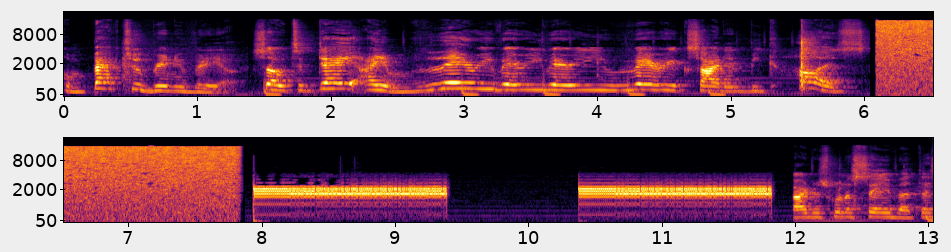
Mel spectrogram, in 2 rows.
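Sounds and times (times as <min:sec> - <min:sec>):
television static hiss: 0:06.1 - 0:07.9
long electronic beeps: 0:08.0 - 0:09.4, 0:10.4 - 0:11.8.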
